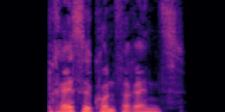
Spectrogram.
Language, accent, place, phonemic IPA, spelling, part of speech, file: German, Germany, Berlin, /ˈpʁɛsəkɔnfeˌʁɛnt͡s/, Pressekonferenz, noun, De-Pressekonferenz.ogg
- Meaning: press conference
